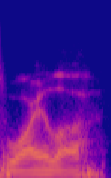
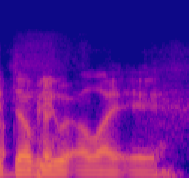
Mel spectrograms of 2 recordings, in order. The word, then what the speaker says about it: WLIA: You know, somebody in our committee says Wyla, and that drives me crazy. I just say WLIA.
